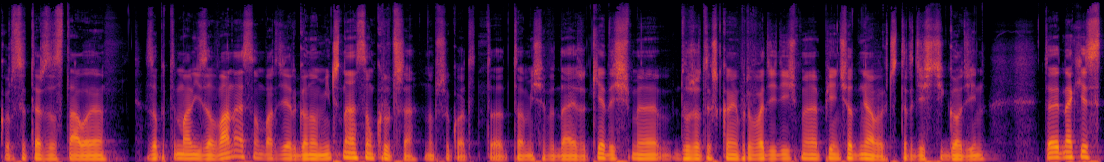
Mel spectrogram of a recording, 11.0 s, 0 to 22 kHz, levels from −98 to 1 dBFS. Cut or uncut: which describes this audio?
uncut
